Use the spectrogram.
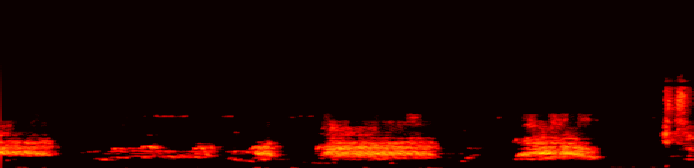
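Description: A person screams and wails in The Walking Dead video game, in several strained, distressed bursts separated by short pauses, with faint thuds underneath.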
